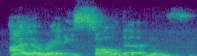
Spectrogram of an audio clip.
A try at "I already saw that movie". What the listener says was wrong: That movie. But don't say move. It's movie. I already saw that movie. I already saw that movie.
